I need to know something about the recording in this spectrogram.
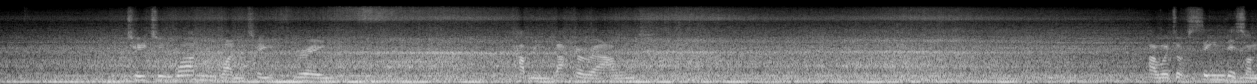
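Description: A train rushes past close by with a loud, steady rumble.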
